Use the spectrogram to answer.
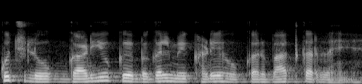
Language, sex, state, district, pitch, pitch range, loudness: Hindi, male, Uttar Pradesh, Lucknow, 130 Hz, 120-145 Hz, -18 LUFS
